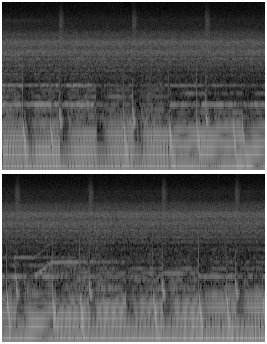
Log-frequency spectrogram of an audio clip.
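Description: Background music with held tones and a soft, regular accent about every second and a half; one tone slides up in pitch about six seconds in.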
